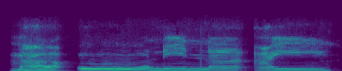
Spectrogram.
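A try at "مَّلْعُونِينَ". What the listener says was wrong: Nah, ni-nya sama u-nya panjangnya sama.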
